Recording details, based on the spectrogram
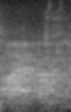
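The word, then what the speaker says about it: Ahioma: I know it says Ahiyama, but apparently it's pronounced Ayama.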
